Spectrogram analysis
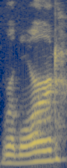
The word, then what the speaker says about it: reward: this in the dictionary the ar in war and ward and reward for in reward sounds like an o so you'll see in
